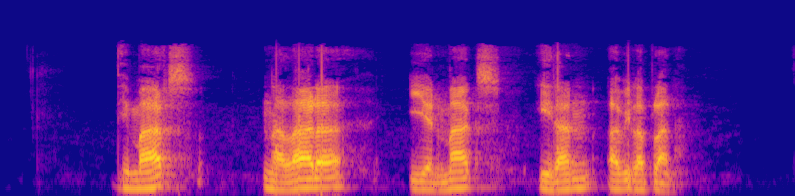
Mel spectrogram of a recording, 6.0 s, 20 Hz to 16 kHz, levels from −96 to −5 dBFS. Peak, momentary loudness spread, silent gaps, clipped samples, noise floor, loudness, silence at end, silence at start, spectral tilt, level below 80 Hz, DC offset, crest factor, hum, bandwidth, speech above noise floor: -2 dBFS; 16 LU; none; under 0.1%; -79 dBFS; -19 LUFS; 0.9 s; 0.9 s; -5.5 dB/octave; -56 dBFS; under 0.1%; 20 dB; none; 7.8 kHz; 60 dB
